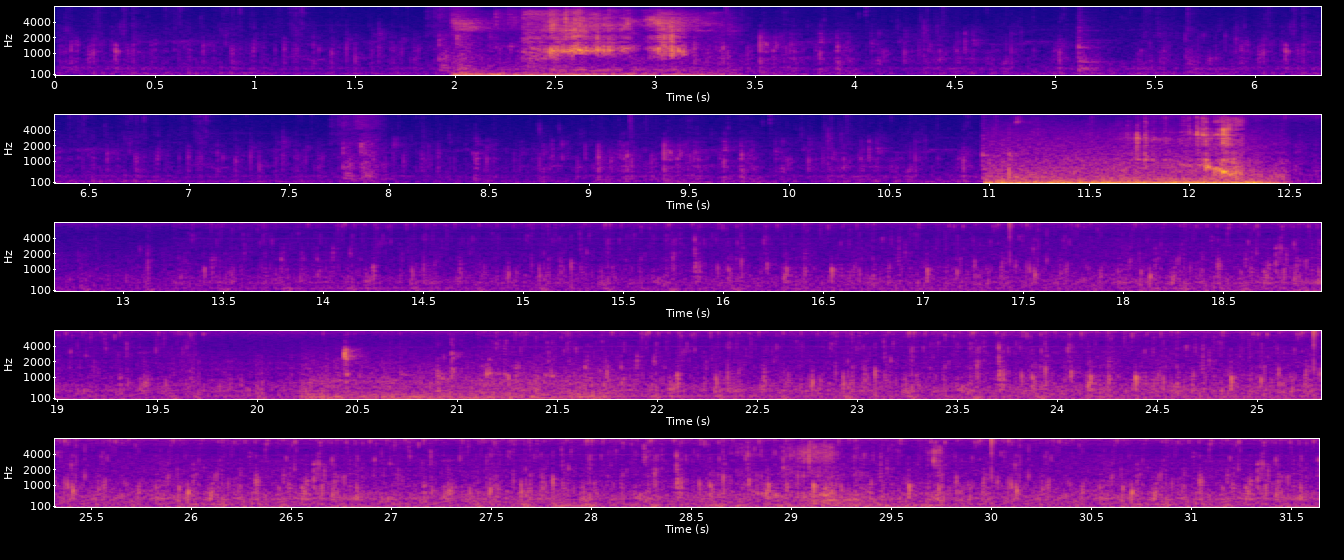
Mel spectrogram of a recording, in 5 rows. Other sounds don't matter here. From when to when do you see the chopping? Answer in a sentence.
You can't hear the chopping here.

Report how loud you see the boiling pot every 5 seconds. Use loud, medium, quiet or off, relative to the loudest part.
quiet, quiet, quiet, medium, loud, loud, loud.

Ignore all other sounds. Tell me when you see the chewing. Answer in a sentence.
You can hear the chewing from 1.9 to 3.4 s, from 10.9 to 12.5 s, from 20.2 to 21.9 s and from 27.8 to 29.8 s.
